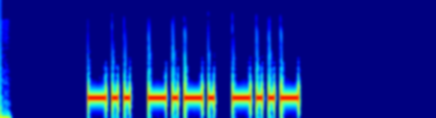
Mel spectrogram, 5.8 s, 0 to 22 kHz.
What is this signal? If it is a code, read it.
Morse code, heard as a keyed tone, about 15 wpm, 700 Hz. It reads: DCX
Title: USA Call Sign Postfixes - 3 Letters 15wpm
